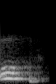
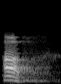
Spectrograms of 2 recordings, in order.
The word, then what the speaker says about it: up: a sound this is the up sound up like the word up you don't say oop you say up so you you you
